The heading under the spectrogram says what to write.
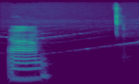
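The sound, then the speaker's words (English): A short burst of a voice opens, then a faint emergency vehicle siren wail from outside rises slowly in pitch, with a brief sharp click near the end. “I'm going to see if those sirens are for me”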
